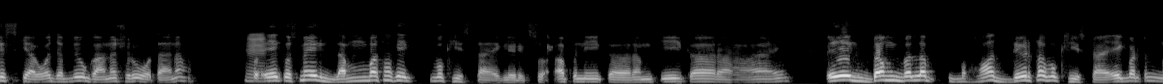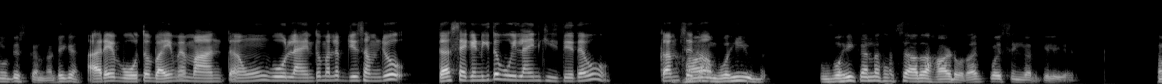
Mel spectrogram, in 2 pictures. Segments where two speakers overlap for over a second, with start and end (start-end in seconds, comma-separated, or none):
none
